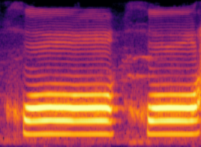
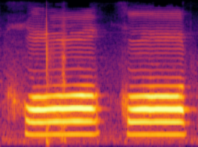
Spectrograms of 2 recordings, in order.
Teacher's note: تو پیارے ساتھیوں، ہم خ کیونکہ موٹے حروفوں میں سے بھی ہے اور حروف حلقی میں سے بھی ہے، اس لیے ہم خ کو موٹا کر پڑھیں گے، اور خ ہمارے حلق کے سب سے نچلے حصے سے نکلتا ہے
